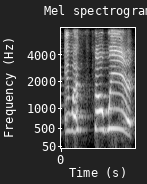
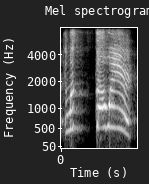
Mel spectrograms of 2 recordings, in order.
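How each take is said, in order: First: Said in the usual way. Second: Higher and faster, breaking into a laugh; giggling disbelief. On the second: Real, not acted. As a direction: blurt it out again through laughter. Laughing disbelief at odd memory.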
